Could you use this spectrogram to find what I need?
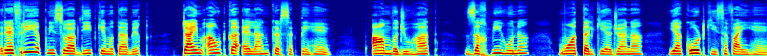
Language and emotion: Urdu, neutral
